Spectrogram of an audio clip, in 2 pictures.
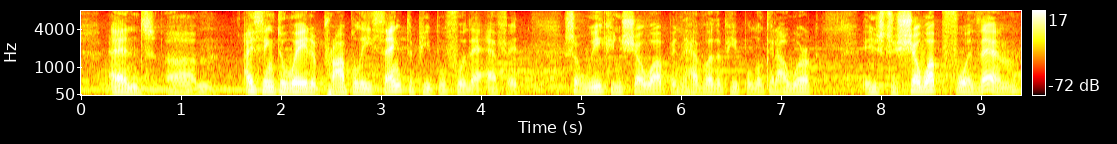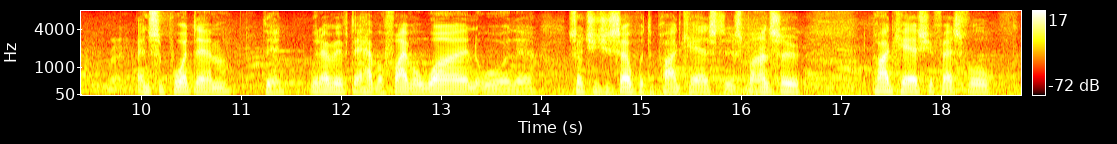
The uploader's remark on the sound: Live at the Death Parade Film Fest! Welcome to part two of our recording series that took place at the Death's Parade Film Fest in Red Bluff California.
